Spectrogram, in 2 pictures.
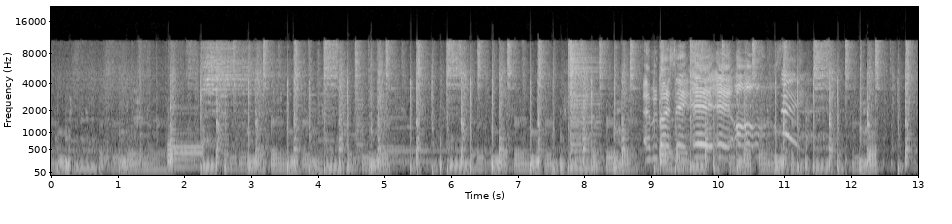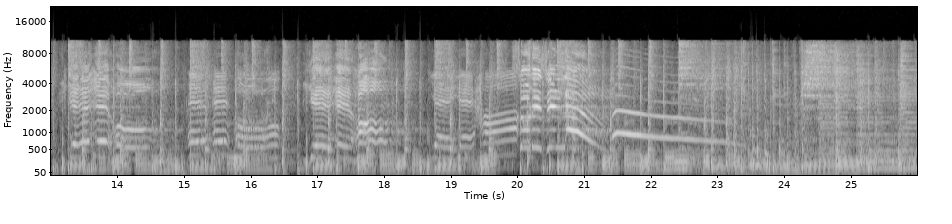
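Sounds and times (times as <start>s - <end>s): drum kit beat: 0.0s - 26.0s
live band playing: 0.0s - 26.0s
lead vocal singing: 8.9s - 11.4s, 13.2s - 21.3s.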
